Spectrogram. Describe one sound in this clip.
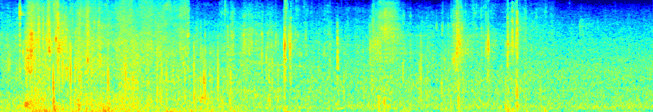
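Clothing rustles close by.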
